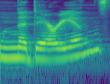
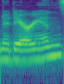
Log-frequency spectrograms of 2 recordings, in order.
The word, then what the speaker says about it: cnidarians: themselves are small sessile cnidarians that word the C is silent and they live as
